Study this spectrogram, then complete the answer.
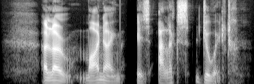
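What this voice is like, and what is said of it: Imitates another person's voice. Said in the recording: “Maybe speak in his accent. ... I think I got to work on the impression a little more”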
